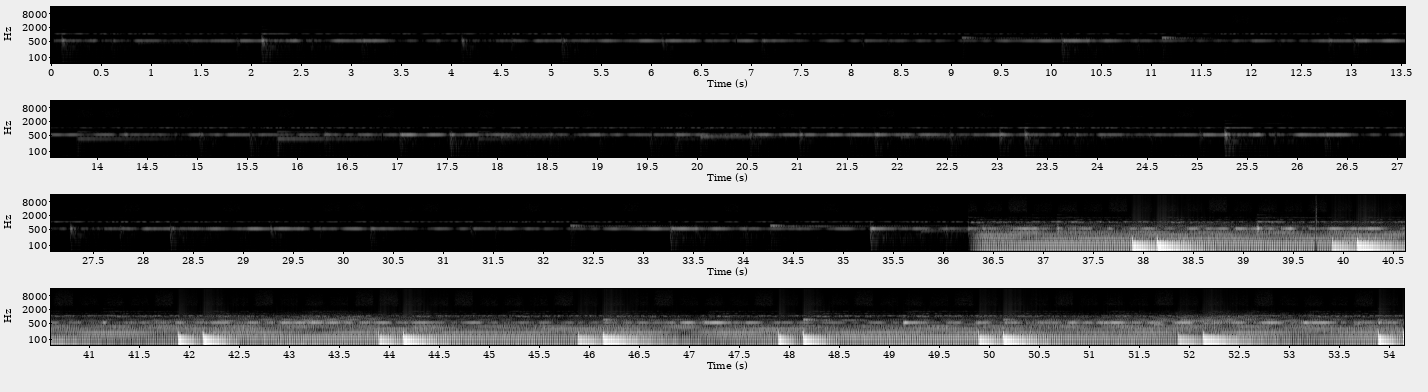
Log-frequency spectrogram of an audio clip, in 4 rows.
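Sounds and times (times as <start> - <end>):
tense music: 36.3 - 54.1.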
